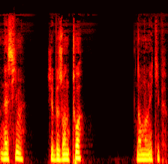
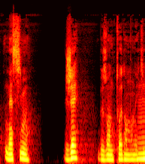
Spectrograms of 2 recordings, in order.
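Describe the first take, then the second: First: The emphasis falls on "toi". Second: The emphasis falls on "j'ai". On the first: It is this particular person who is needed. "c'est vraiment de toi dont j'ai besoin" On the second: The speaker personally is the one in need. "c'est moi qui ai besoin de toi"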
